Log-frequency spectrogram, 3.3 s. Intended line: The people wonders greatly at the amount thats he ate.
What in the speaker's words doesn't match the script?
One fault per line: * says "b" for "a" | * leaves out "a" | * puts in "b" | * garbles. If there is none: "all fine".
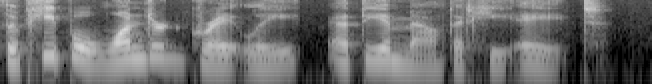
* says "wondered" for "wonders"
* says "that" for "thats"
